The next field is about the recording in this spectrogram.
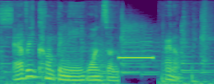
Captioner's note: beep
